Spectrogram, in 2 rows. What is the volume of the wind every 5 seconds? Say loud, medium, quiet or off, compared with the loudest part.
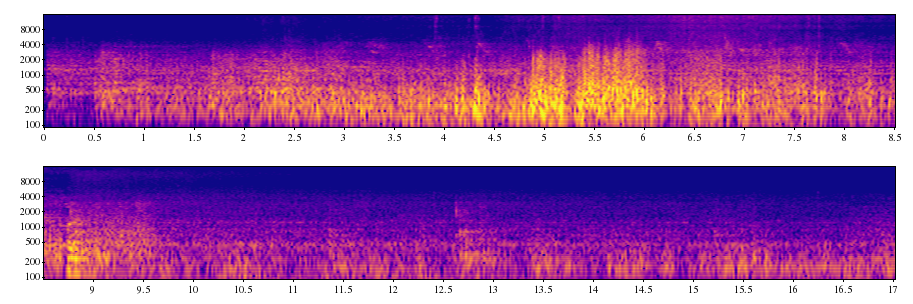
loud, loud, quiet, quiet.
